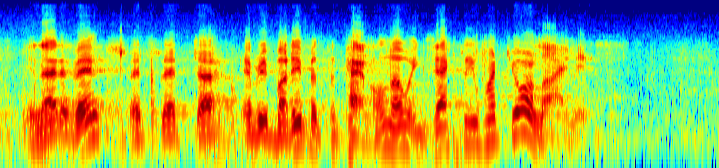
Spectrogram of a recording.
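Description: A man speaks lively into a microphone.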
